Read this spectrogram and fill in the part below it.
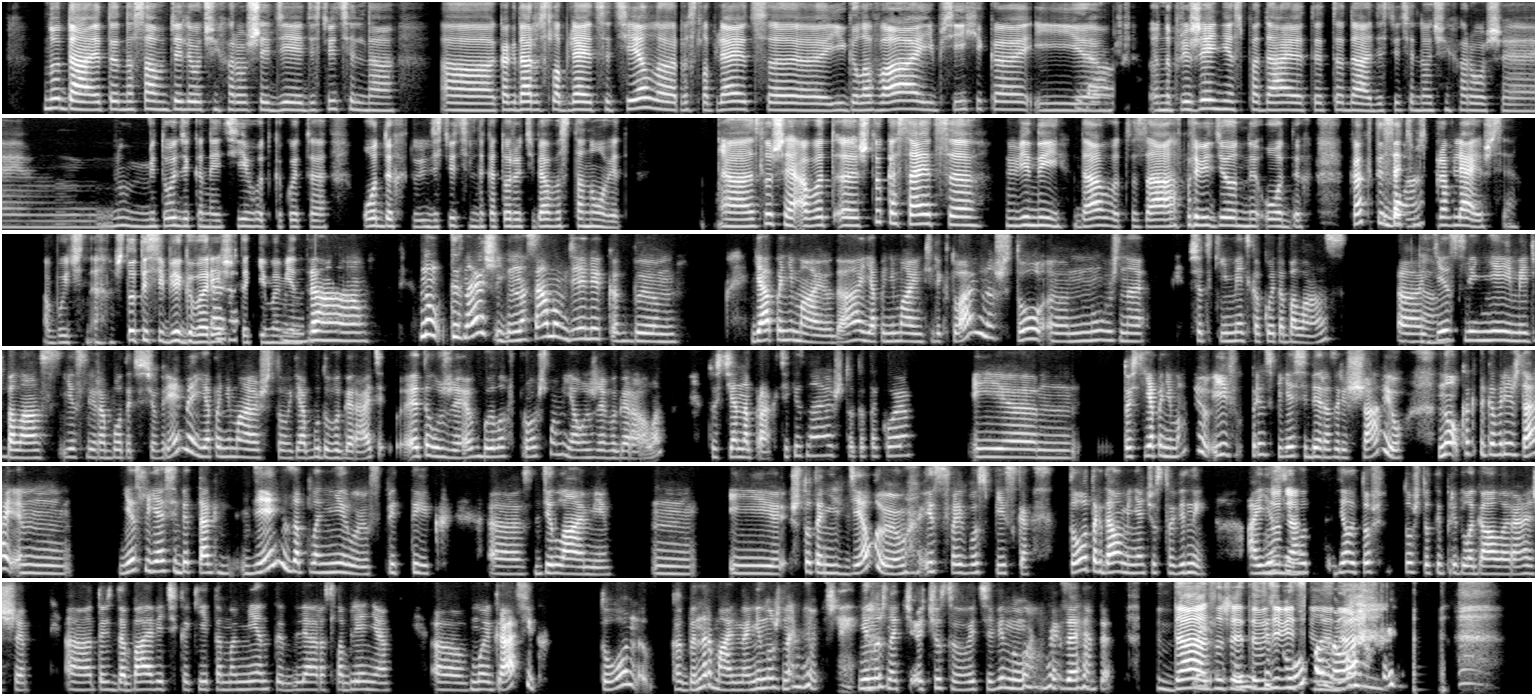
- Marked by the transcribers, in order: other background noise; chuckle; chuckle; chuckle; chuckle; chuckle
- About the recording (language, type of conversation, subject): Russian, advice, Как научиться расслабляться дома и отдыхать без чувства вины?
